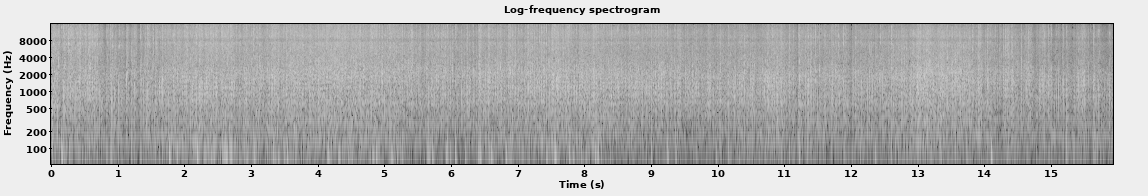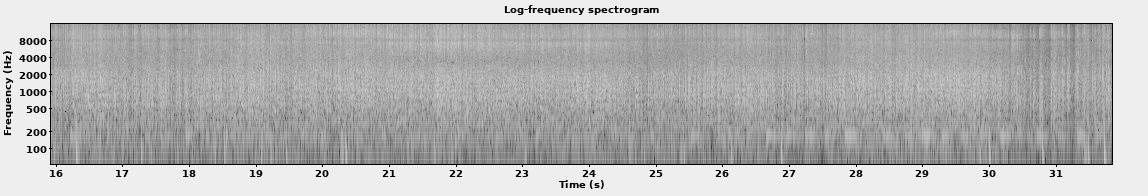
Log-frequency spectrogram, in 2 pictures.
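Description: Long strings of red firecrackers going off in a dense, unbroken crackle of small rapid bangs, starting abruptly and keeping up without a pause.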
